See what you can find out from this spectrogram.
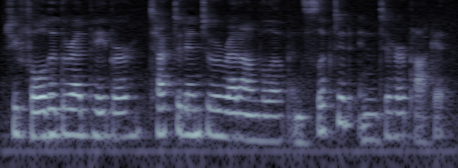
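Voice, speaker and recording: A woman hosting a children's storytime, explaining things simply and gently and reading a picture book aloud. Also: on the low side, level tone, fairly quick. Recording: roomy echo, background noise.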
